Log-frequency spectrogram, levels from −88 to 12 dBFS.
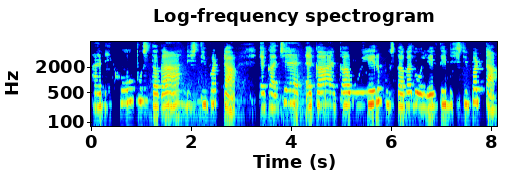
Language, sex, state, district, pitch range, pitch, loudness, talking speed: Konkani, female, Goa, North and South Goa, 240-275 Hz, 255 Hz, -21 LUFS, 105 wpm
